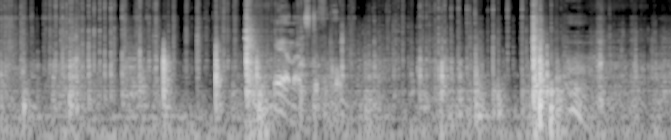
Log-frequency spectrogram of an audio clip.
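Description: Plastic packaging snaps on a boxed figure being pried open, giving sharp close clicks and crinkly plastic crackles scattered irregularly, with two louder snaps among them, while someone talks quietly between them.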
